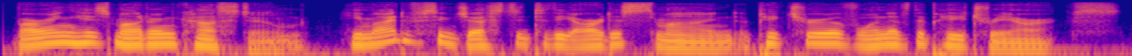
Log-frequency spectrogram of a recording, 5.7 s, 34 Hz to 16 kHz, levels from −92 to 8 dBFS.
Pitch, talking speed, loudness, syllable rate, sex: 115 Hz, 200 wpm, -18 LUFS, 5.6 syllables/s, male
